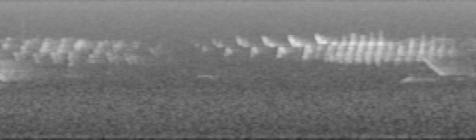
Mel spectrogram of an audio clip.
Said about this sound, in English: Okay, there's a Nashville warbler here too, singing. So very similar to mortal warbler or yellow rump warbler, whichever you want to call it. That one there.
